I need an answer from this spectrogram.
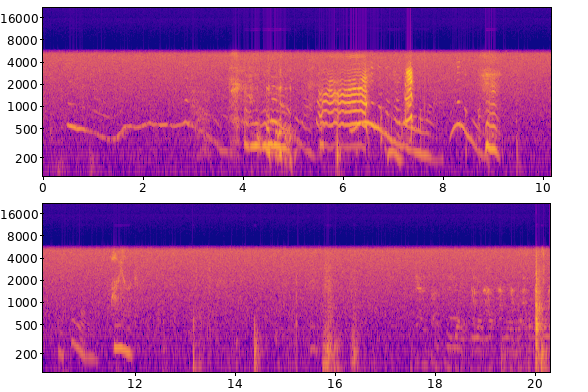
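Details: Whines from four-week-old Wheaten Terrier puppies: drawn-out, wobbling squeals rising and falling, several pups chiming in together, then scattered short yips and soft rustling.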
